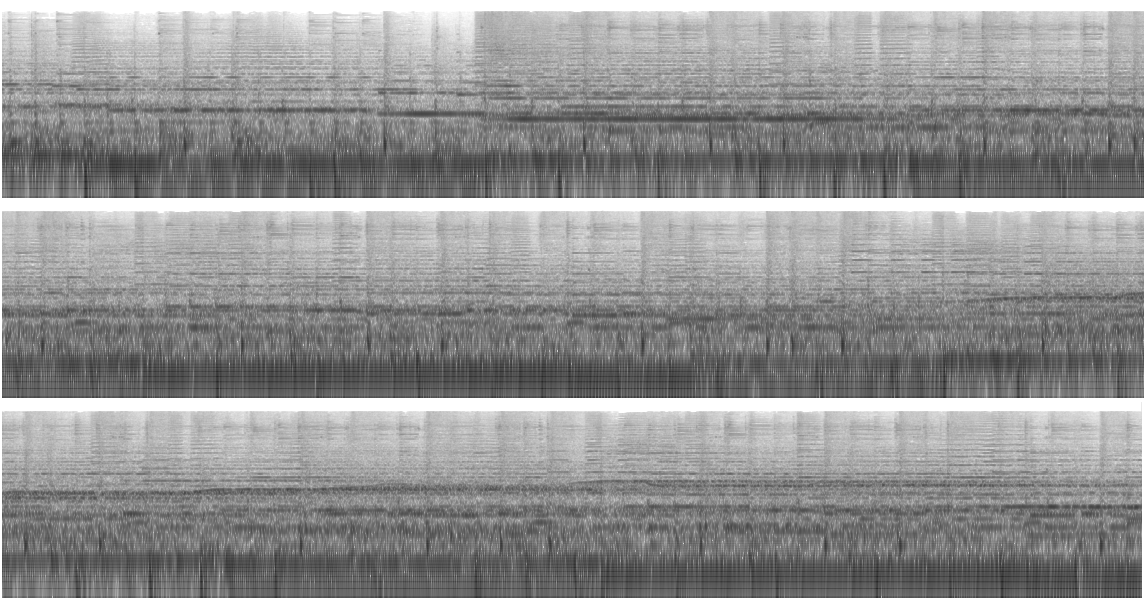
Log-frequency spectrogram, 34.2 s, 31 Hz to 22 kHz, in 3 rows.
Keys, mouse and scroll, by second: 1.9 double click, 20.8 ctrl+t, 22.0 alt+shift+click, 25.4 alt+shift+click, 28.9 Return.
